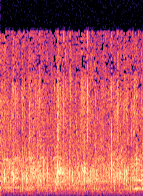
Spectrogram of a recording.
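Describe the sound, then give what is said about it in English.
A large crowd in a ballpark applauds steadily, a dense, even wash of clapping and cheering at constant loudness that holds for the whole two seconds. “But still, big crowd in the ballpark here.”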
